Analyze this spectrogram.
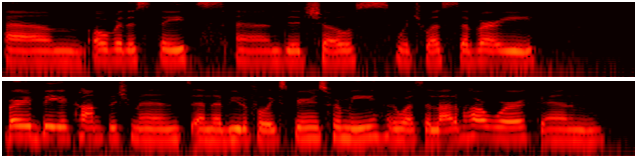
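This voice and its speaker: Speaking at a moderate pace and medium pitch, a woman keeps a flat, monotone intonation in a very clean recording with a silent background. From Sweden. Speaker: professional salsa dancer, guest host. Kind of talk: casual interview.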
